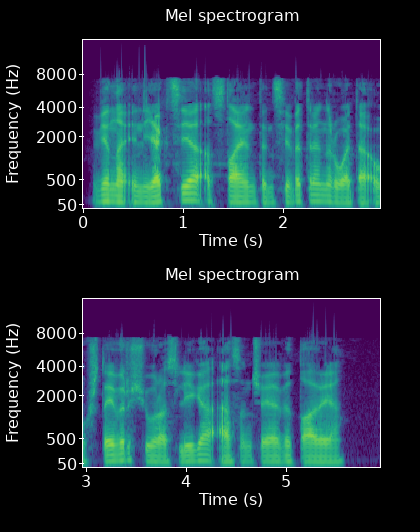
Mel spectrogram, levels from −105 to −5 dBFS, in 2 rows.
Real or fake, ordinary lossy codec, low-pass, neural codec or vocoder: real; AAC, 48 kbps; 7.2 kHz; none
